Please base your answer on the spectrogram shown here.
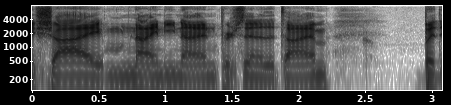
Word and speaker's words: Shai: what everybody calls him his name is spelled s h a i that's why I said shy but I always say shy too like so you're not wrong but I like correcting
